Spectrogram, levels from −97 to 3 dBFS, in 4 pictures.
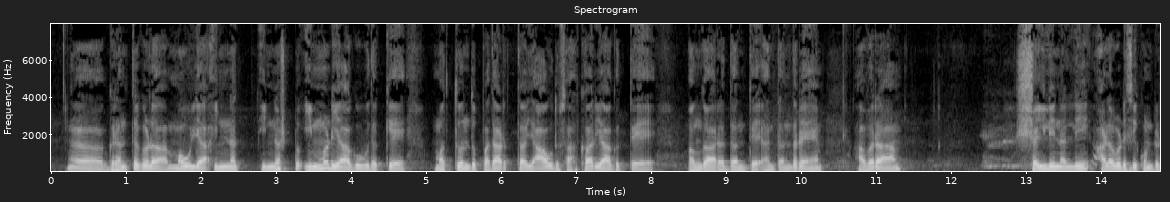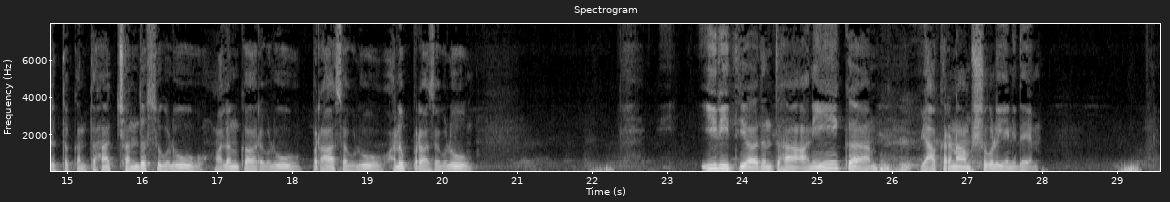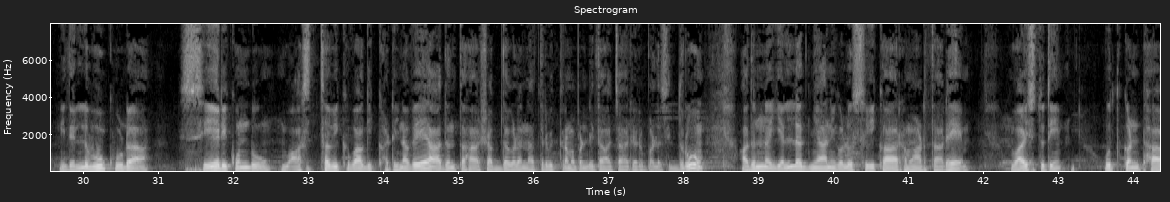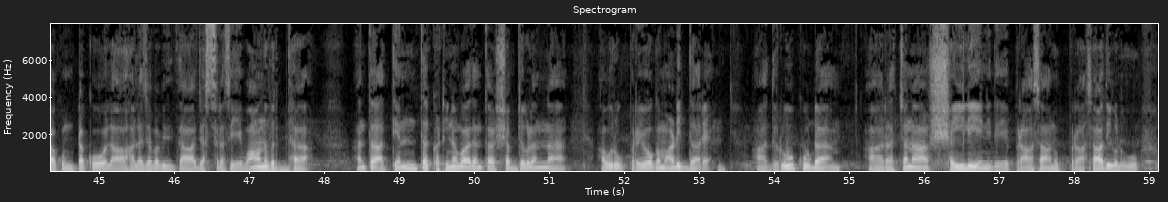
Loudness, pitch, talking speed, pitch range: -23 LUFS, 120 Hz, 60 wpm, 110-135 Hz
